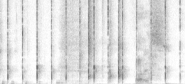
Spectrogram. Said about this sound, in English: the justice sort of claps his hands.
